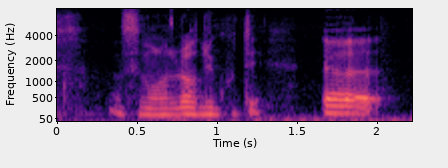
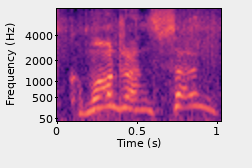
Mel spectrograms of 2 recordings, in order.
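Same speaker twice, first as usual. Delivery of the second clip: higher quoted voice; imitated YouTube bit; 9 semitones higher, 5 dB louder, slower than usual. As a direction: mimic the comic line. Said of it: "et ils font".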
